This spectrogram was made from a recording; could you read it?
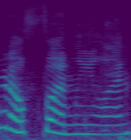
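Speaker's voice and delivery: very high, put-on girlish whine. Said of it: "we keep using that as her voice".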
